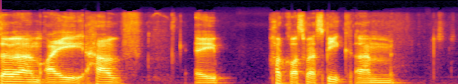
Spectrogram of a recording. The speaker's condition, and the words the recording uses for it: Stuttering. At the root cause of the blocking itself and the struggle to speak, it's actually a neurological predisposition, and that is kind of the cause of the stuttering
